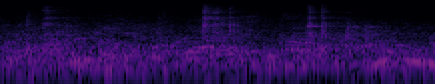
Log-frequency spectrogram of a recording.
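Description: Diners chatting at outdoor café tables, with a few sharp clinks of dishes and cutlery, about a second in and again half a second later.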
